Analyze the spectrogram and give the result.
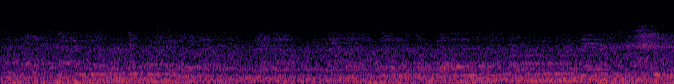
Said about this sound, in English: our train's gonna work our way around here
